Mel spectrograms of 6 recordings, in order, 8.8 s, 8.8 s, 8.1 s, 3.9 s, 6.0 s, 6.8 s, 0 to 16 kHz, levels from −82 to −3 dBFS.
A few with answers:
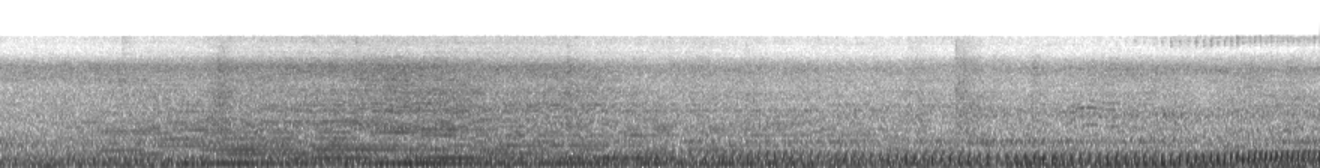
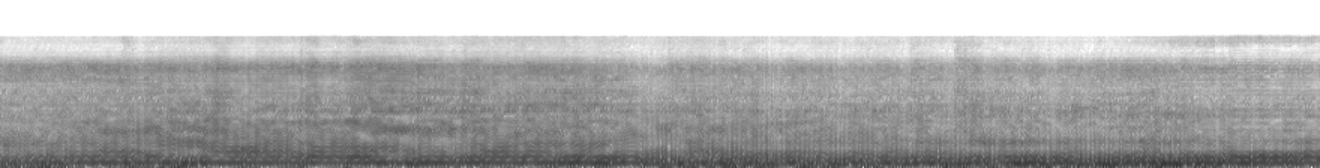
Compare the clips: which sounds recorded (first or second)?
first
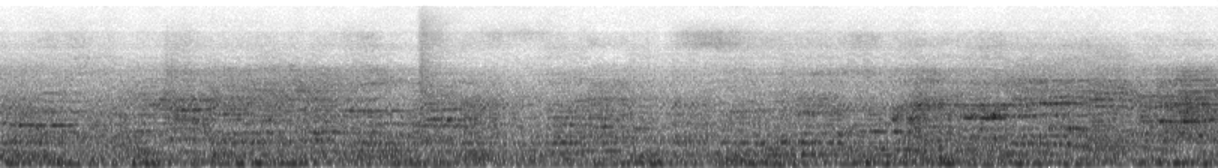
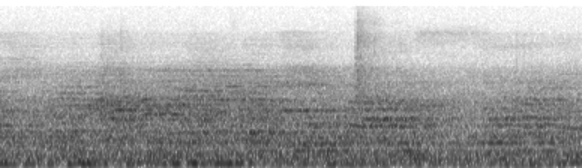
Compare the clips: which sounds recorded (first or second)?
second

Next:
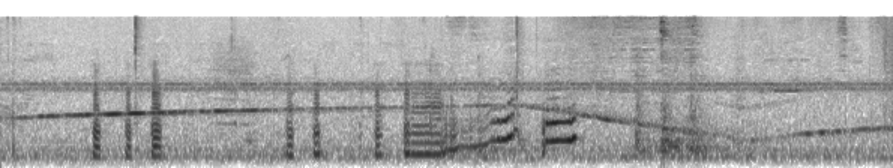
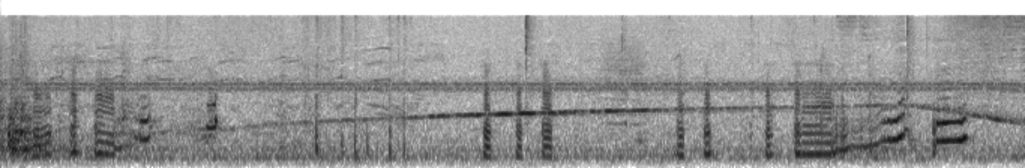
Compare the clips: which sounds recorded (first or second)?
first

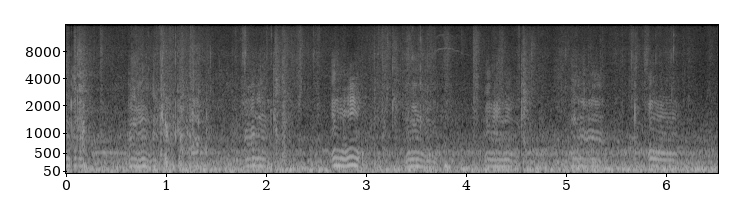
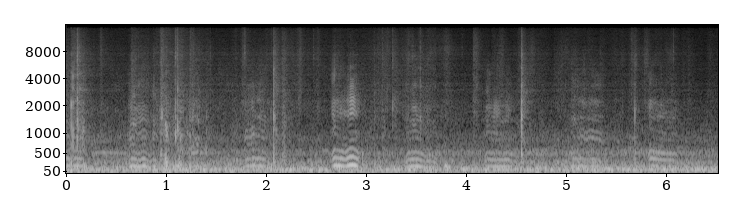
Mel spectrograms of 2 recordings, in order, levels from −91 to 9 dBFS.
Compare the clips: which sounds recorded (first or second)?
first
